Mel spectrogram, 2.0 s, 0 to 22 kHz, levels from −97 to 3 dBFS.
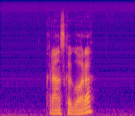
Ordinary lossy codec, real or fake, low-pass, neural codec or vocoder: none; real; none; none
